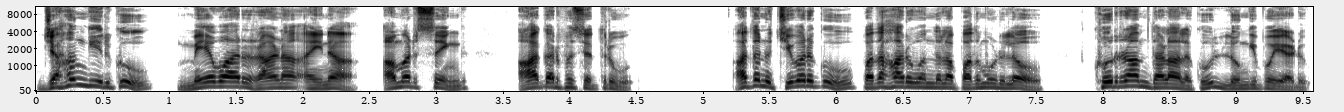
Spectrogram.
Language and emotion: Telugu, neutral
